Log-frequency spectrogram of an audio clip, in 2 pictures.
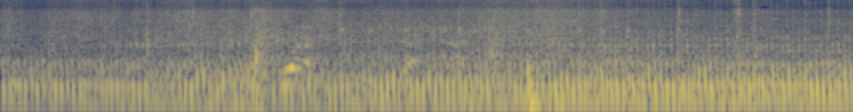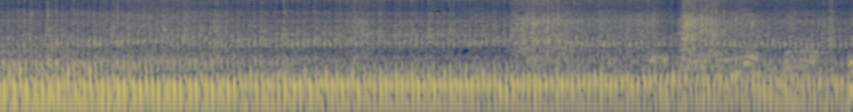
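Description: Husqvarna chainsaw idling steadily after the felling cut. A few short, sharp knocks and cracks come in the first three seconds as the felled teak tree comes down.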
